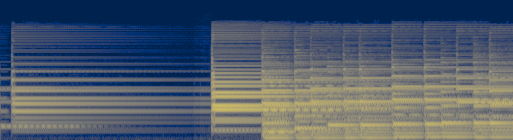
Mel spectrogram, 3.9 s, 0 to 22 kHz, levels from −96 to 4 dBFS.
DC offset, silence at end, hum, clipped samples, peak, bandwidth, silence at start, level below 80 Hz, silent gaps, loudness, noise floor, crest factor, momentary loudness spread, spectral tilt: under 0.1%; 0 s; none; under 0.1%; -4 dBFS; 12 kHz; 0 s; -38 dBFS; none; -19 LUFS; -45 dBFS; 18 dB; 18 LU; -5 dB/octave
